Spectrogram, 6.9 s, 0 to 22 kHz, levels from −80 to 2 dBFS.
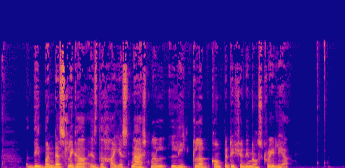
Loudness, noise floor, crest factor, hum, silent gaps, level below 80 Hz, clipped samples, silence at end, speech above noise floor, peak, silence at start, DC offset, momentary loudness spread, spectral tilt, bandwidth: -19 LUFS; -63 dBFS; 18 dB; none; none; -56 dBFS; under 0.1%; 1.15 s; 44 dB; -2 dBFS; 0.05 s; under 0.1%; 18 LU; -5 dB/octave; 17 kHz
